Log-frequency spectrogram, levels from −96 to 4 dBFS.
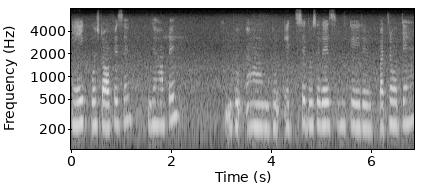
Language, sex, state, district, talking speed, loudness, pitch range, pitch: Hindi, female, Chhattisgarh, Bilaspur, 150 wpm, -18 LUFS, 215-240 Hz, 225 Hz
